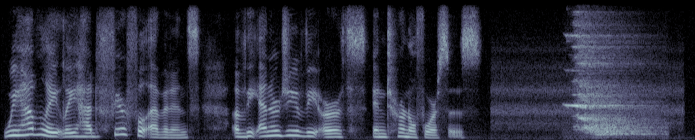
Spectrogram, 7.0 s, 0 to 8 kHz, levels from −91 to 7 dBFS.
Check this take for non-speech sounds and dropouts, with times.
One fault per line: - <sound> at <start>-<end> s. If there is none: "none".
- squeak at 5.6-6.7 s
